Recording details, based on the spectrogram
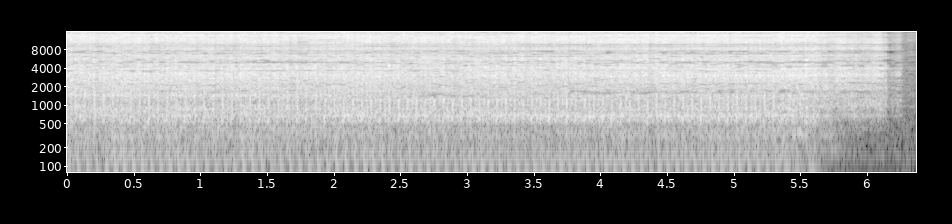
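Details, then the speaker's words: Honda PCX 160 scooter idling with a fast, steady clattering knock from the front CVT drive pulley; the noise stops with the pulley removed, and the rollers are still good, so a loose slider is blamed. "sudah terdengar suara klotok klotok Contohnya seperti ini kita hidupkan dulu motornya ya bisa terdengar suaranya itu dari depan ini ya dari depan"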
